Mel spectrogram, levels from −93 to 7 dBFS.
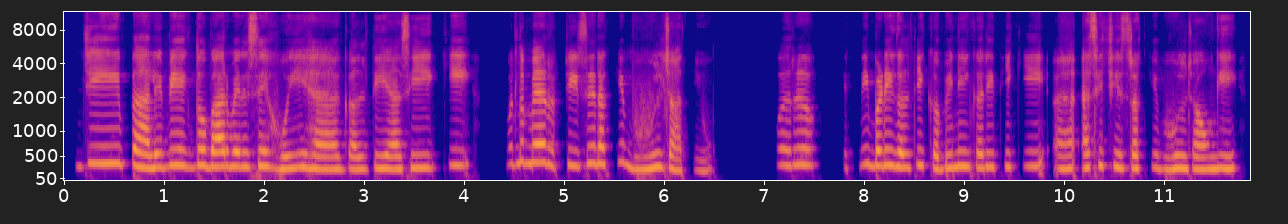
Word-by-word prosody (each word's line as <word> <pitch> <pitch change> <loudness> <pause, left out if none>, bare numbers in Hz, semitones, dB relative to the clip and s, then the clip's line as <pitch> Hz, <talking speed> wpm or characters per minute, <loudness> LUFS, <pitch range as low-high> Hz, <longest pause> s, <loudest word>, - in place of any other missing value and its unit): जी। 355 +3 0
पहले 275 -3 +5
भी 315 +4 +1
1-2 315 +1 +1
बार 295 0 +6
मेरे 290 0 +2
से 300 +2 +1
हुई 260 0 0
है 245 -2 +2
गलती 245 +1 -2
ऐसी 265 +2 -1 0.2
कि 320 0 -4 0.4
मतलब 350 +3 -4
मैं 370 +1 +6
र 335 - -2
चीज़ें 320 +2 -1
रख 345 -1 +2
के 380 - -9
भूल 260 -2 0
जाती 225 -4 -3
हूँ। 210 +2 -12 0.6
पर 320 -1 -5 0.5
इतनी 285 +6 -10
बड़ी 310 +1 +3
गलती 285 +2 +1
कभी 260 0 -1
नहीं 295 +1 +1
करी 285 0 -2
थी 285 +1 -8
कि 295 +1 -8
अ, 255 0 -1
ऐसी 275 +3 0
चीज 280 -4 -2
रख 255 - +1
के 270 - -9
भूल 250 +1 +1
जाऊँगी 250 +1 +1
280 Hz, 185 wpm, -23 LUFS, 255-315 Hz, 0.6 s, बार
